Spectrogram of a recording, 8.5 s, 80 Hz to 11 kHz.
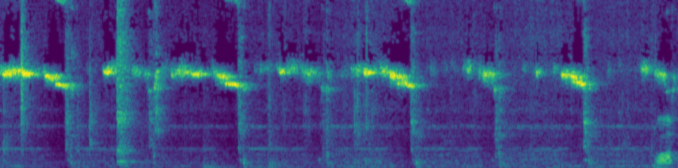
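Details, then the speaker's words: Electrolux LPR17 washing machine in agitation, belt already replaced without fix: clunking bursts with a squeak at each agitator reversal over steady hum; worn transmission mechanism, to be replaced. "pessoal o barulho já tá apresentando esse barulho que eu já tirei a correia dela né ela tá um pouquinho ressecada mas não é a correia coloquei a correia nova não não resolveu o problema tá"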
